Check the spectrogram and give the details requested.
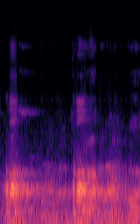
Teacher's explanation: kalau dia tebal getaran dari ujung lidah itu hanya satu sampai dua saja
